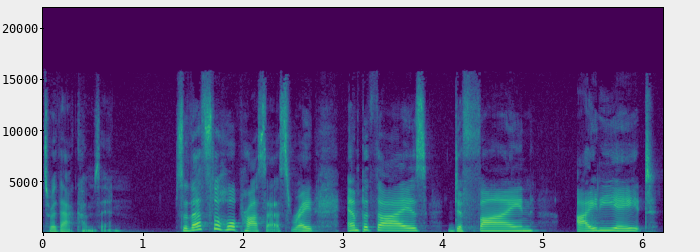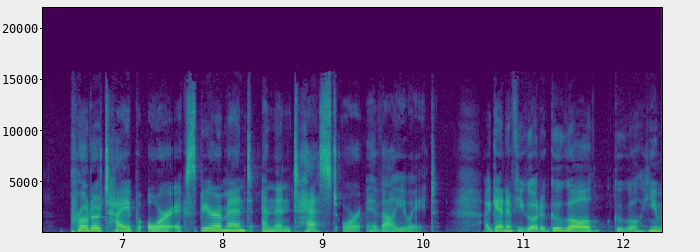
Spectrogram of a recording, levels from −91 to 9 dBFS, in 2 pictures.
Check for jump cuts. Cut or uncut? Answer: uncut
